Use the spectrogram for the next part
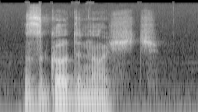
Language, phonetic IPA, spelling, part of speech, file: Polish, [ˈzɡɔdnɔɕt͡ɕ], zgodność, noun, Pl-zgodność.ogg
